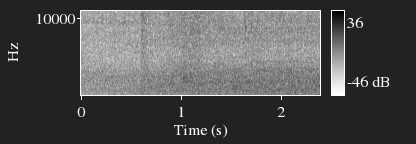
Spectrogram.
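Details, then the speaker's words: Patton U2-1272 12-inch fan with 1.3 A rated motor starting on low: low steady hum with no knocking, scraping or wobble; very strong. "we'll start with low very strong for a 12in"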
